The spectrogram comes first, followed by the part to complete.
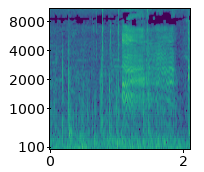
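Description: A single harsh, caw-like animal call about a second in, lasting just under a second, over faint scattered clicks.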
